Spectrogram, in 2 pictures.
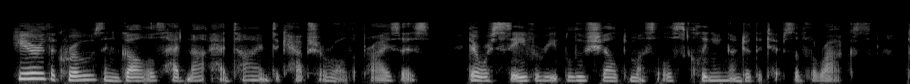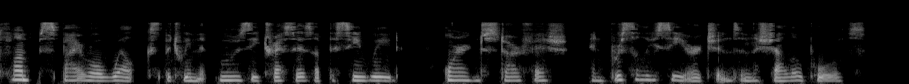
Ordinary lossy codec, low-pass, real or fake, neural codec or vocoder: MP3, 32 kbps; 7.2 kHz; real; none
